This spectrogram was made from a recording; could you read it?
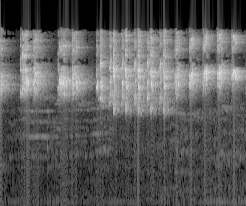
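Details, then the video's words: Indonesian long-tailed shrike mimicking a cricket, giving high, dry, buzzy trilled pulses in short bursts that merge into a fast, steady chirring series repeated several times a second. "Cendet suara jangkrik"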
